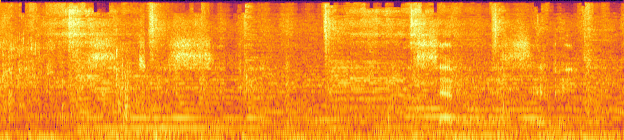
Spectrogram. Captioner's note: counting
